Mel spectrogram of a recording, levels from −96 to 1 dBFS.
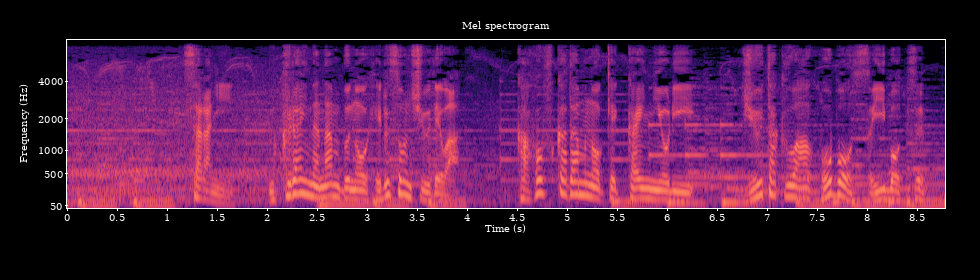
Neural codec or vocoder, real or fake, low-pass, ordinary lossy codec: none; real; 7.2 kHz; none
